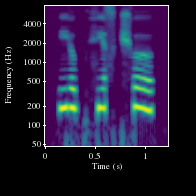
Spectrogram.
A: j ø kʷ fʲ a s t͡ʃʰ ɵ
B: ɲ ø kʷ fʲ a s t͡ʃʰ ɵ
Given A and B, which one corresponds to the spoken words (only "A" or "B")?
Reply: A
